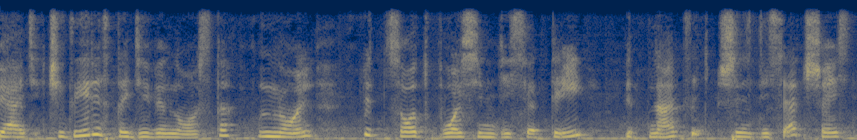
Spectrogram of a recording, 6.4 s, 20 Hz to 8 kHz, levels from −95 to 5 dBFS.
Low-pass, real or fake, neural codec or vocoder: 7.2 kHz; fake; codec, 16 kHz, 2 kbps, FreqCodec, larger model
